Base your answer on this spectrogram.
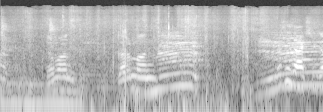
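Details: Cattle being moved home on a farm, several overlapping lowing moos with rising-falling harmonic bands, mixed with background noise and faint voices.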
